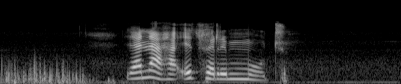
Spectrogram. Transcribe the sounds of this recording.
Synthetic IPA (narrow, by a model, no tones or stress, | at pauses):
janaɦaʔɪt͡sʰwerɪm̩mʊːtʰʊ̥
